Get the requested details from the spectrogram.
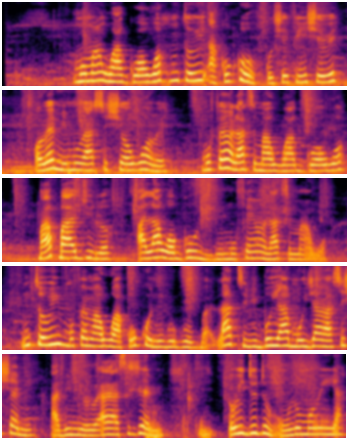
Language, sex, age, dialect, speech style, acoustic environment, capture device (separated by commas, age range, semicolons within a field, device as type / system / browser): Yoruba, female, 25-34, Nigeria - Ibadan, relaxed; focused, nature; appliances, mobile / Linux / Chrome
